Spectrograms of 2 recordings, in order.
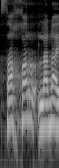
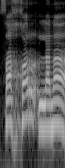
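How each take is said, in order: No difference in how they are said.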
